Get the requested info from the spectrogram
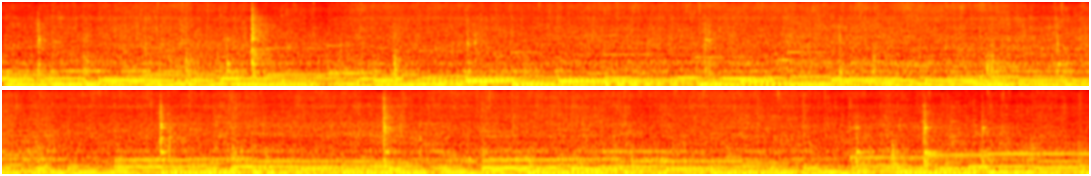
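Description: Squid sizzling in a pot as it is stirred with a wooden spatula, with a few sharp knocks of the spatula against the pot. A background music melody plays underneath.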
